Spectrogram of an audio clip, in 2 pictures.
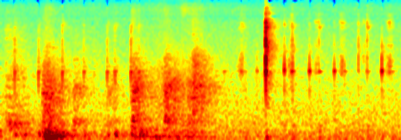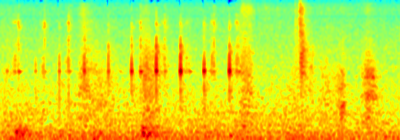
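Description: Light clicks, taps and scrapes of a small metal scabbard fitting being handled and worked by hand, with one sharper click a little before the middle.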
